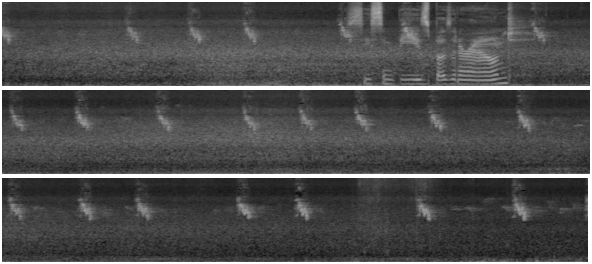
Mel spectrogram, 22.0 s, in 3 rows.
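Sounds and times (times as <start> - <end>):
songbird chirping: 1.5 - 9.7.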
